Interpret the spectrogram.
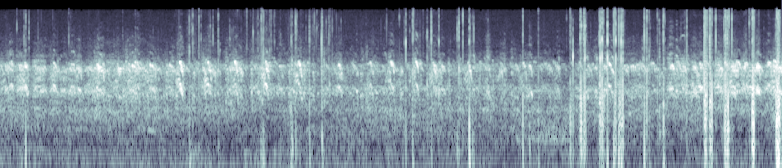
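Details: A flock of Carmine bee-eaters circles its cliff nesting colony at sunset in Zambia, foraging insects for chicks in burrows; many overlapping rolling calls form a steady chatter, broken by frequent sharp clicks and knocks.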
